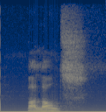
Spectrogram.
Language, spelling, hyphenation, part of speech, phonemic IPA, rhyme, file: Dutch, balans, ba‧lans, noun, /baːˈlɑns/, -ɑns, Nl-balans.ogg
- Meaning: 1. balance, scales for weighing 2. equilibrium 3. balance sheet 4. type of bridge with counterweight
